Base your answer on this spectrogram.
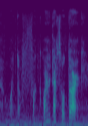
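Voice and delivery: hushed, breathless curse; scared whisper. Real, not acted. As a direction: whisper it in fear.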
